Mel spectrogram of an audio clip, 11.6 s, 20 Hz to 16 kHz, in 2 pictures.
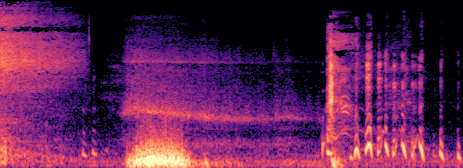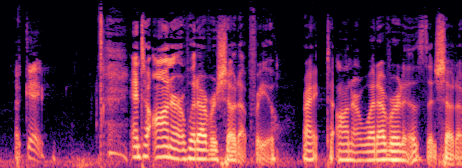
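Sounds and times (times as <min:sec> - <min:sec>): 
people taking a collective deep breath: 0:00.0 - 0:04.0, 0:07.0 - 0:07.4
laughter: 0:04.1 - 0:05.8
speech: 0:06.1 - 0:06.4, 0:07.2 - 0:11.5.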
